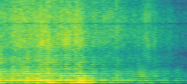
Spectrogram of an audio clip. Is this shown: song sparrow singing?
no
